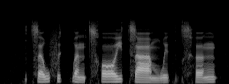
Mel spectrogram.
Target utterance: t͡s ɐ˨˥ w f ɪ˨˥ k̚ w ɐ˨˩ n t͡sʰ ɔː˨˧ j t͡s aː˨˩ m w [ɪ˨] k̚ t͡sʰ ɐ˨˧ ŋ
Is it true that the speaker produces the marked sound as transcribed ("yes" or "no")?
yes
